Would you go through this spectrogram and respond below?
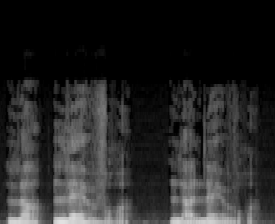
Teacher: Remember, accent grave here. Really open.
